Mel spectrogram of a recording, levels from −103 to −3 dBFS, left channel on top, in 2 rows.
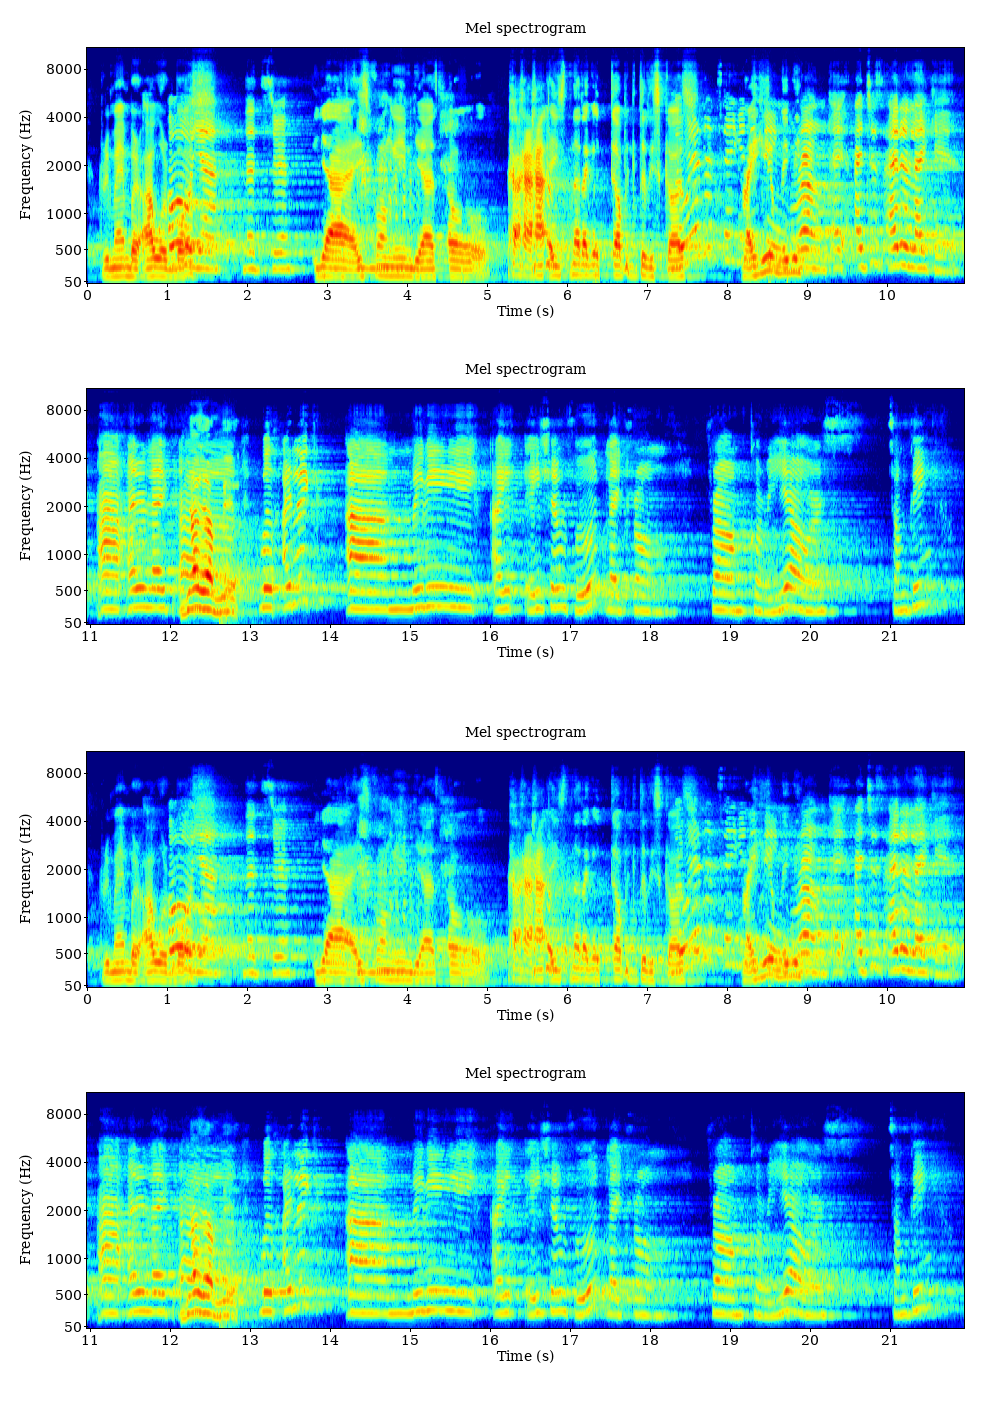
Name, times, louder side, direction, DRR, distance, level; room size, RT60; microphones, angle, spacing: voice 1, 0.2-1.3 2.8-7.5 8.2-8.9 12.1-12.9, left 5 dB, 65° left, 18 dB, 0.5 m, -24 dB
voice 2, 1.0-1.7 1.9-2.6 3.4-4.2 4.4-4.6 5.7-5.9 7.3-12.8 13.1-13.9 14.2-18.2 18.8-20.2 21.0-21.5, left 3 dB, 30° left, 9 dB, 1.2 m, -29 dB
29.0 x 16.5 x 9.5 m, 2.9 s
head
